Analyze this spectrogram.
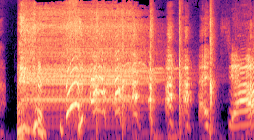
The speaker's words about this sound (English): Oh, I love that you had that buzzer kind of like ready.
